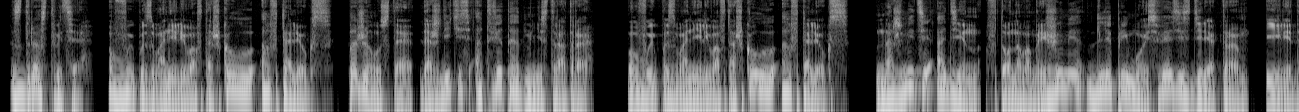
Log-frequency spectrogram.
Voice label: IVR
